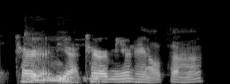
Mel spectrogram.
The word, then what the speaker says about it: Terra: And and I went to the I go to the Terra I don't know how to pronounce it. Terra Yeah, Terra Immune Health.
